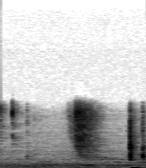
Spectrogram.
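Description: Soft, faint typing on a computer keyboard at a desk, a few sparse key clicks with a brief cluster of taps near the end.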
